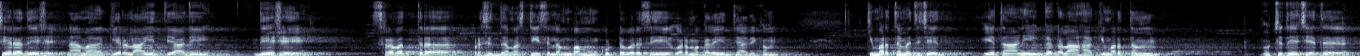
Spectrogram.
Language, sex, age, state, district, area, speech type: Sanskrit, male, 18-30, Tamil Nadu, Chennai, urban, spontaneous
